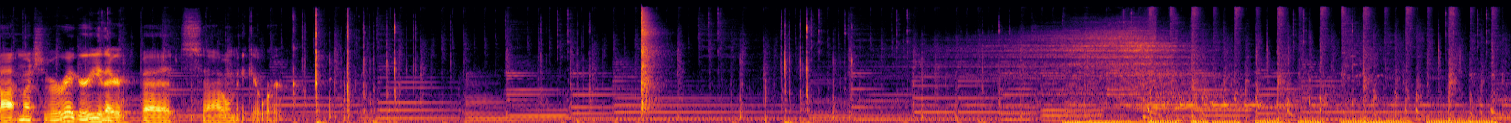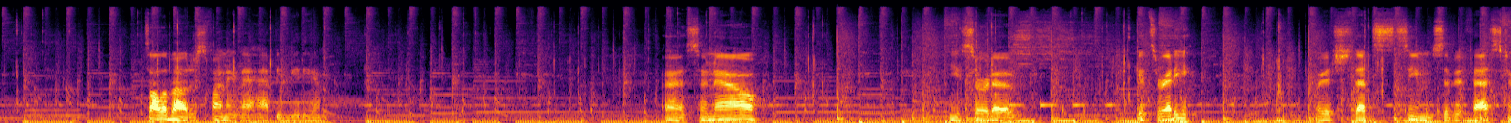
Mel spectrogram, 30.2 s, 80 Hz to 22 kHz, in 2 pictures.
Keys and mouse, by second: 3.9 a, 5.9 g, 8.0 a, 10.0 r, 13.1 right click, 13.6 r, 15.9 r, 16.8 a, 17.4 a, 18.3 i, 22.0-23.2 drag, 23.2 alt+a, 25.2 alt+a, 26.4 alt+a, 28.0 alt+a, 29.0 a.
